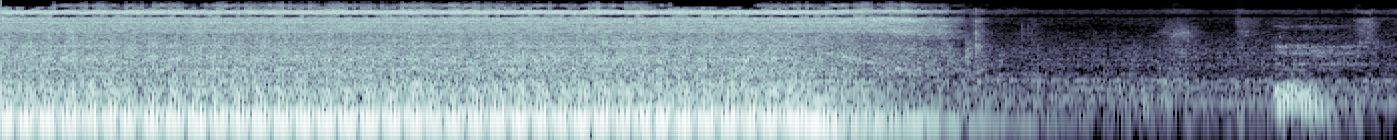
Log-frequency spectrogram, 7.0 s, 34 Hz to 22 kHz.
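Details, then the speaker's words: 1974 Chevrolet C10, high-mileage engine bought non-running, run briefly without coolant: low, uneven lumpy idle for about four seconds, then shut off; owner notes blow-by, rings may need reseating, needs a tune-up; rough idle. "It's got some blow by. Old engine got for a lot of miles on it. But you know, it's been set to the ring's got to reseat. You know, it needs to tune up, get it running good and all that."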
